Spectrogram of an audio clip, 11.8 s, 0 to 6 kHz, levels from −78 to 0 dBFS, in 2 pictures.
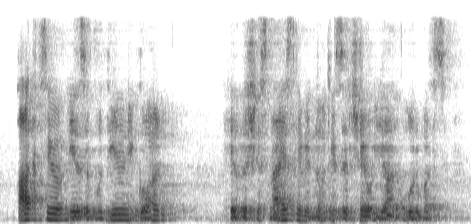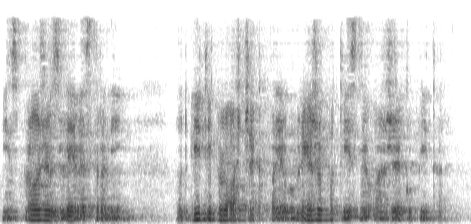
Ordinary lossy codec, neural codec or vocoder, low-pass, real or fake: AAC, 24 kbps; vocoder, 22.05 kHz, 80 mel bands, HiFi-GAN; 5.4 kHz; fake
